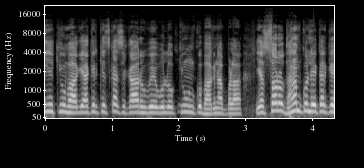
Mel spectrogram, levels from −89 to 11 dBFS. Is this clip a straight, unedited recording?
no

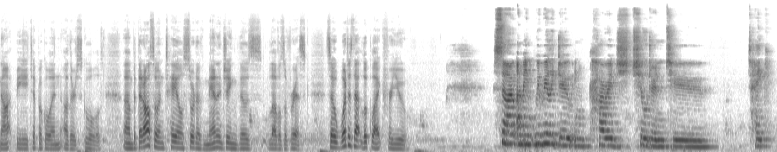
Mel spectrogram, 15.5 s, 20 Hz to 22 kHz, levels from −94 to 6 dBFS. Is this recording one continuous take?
yes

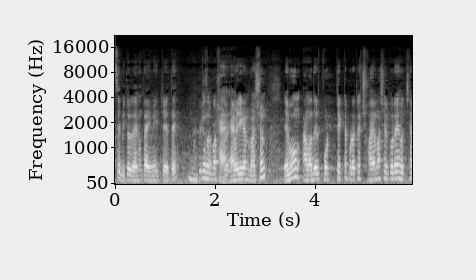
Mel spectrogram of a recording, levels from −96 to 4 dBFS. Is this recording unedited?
no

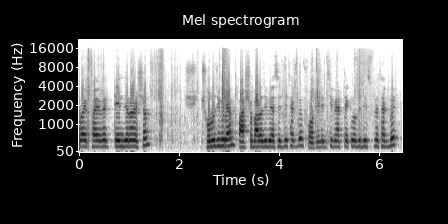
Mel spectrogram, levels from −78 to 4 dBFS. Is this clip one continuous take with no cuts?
yes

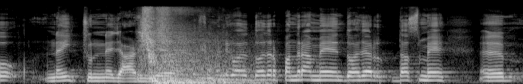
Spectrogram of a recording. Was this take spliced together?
yes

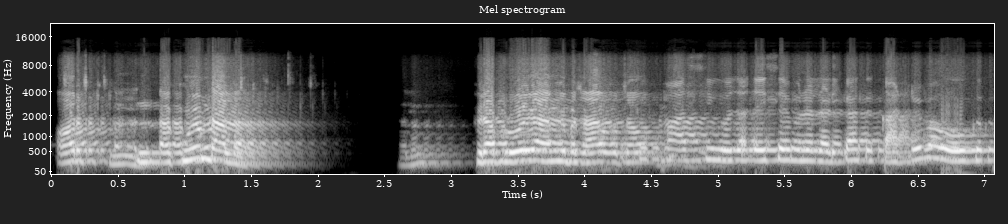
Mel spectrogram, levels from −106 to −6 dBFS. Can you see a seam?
yes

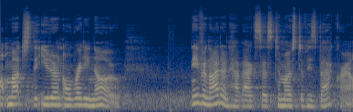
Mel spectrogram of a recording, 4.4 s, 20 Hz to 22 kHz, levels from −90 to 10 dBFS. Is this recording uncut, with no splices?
yes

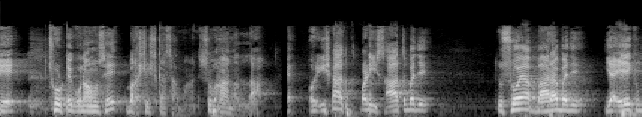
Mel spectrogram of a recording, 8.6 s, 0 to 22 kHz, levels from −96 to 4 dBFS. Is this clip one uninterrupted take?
no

